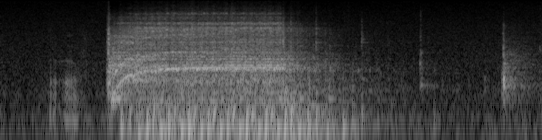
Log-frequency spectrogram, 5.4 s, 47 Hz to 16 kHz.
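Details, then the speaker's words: Honda generator that sat about 7 years with old gas, started after carburetor work with fuel confirmed. Catches for under two seconds, note rising then sagging and dying; fuel not getting through, shutoff solenoid suspected jammed. "we still we have fuel we're getting fuel we don't we just don't have a run we have somewhat of a kick something's trying to happen"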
